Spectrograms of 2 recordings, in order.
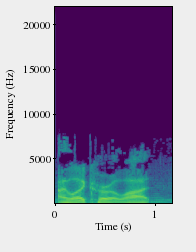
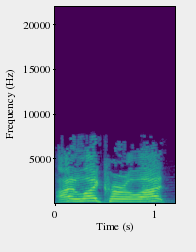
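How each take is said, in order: First: It is said in a nice, warm tone. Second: It is said in an angry tone. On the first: The speaker calls it right. "Why don't you say it a nice way?" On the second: The speaker calls it wrong. "What, are you angry now?"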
